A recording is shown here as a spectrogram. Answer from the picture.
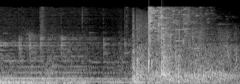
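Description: Intro music of sustained tones, broken about one and a half seconds in by a sudden glass-shattering sound effect that fades away.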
